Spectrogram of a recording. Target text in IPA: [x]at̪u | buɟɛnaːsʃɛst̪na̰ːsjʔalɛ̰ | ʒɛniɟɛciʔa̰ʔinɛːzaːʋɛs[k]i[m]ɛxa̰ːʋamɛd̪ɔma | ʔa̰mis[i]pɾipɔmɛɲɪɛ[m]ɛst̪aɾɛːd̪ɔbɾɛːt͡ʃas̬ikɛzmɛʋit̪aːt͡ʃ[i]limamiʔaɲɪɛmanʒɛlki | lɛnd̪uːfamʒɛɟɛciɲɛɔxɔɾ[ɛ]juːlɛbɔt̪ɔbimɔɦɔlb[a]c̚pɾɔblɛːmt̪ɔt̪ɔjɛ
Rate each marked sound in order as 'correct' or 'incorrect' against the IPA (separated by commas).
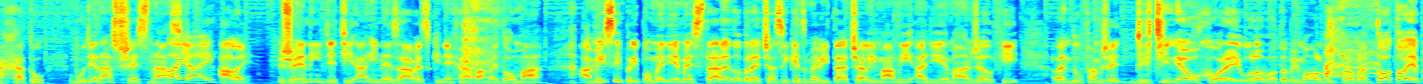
correct, correct, incorrect, correct, correct, incorrect, correct, incorrect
